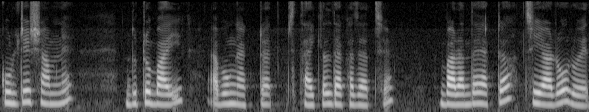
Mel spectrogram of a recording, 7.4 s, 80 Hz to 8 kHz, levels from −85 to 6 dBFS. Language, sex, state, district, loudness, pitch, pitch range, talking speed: Bengali, female, Jharkhand, Sahebganj, -19 LUFS, 235 Hz, 225-260 Hz, 130 wpm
